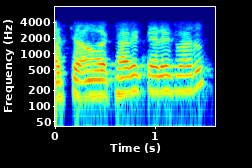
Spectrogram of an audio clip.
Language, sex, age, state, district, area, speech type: Sindhi, female, 60+, Uttar Pradesh, Lucknow, urban, conversation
